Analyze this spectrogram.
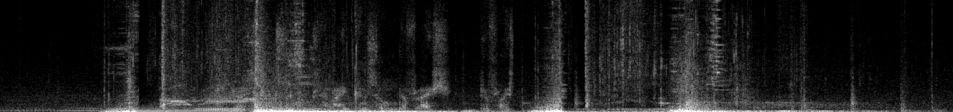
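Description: A man grunts with effort while grappling.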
